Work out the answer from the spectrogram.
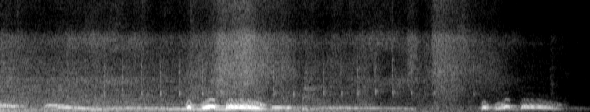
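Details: Lure recording of a terkukur or perkutut dove used to rile rival birds: two separated phrases of deep, rounded coos, each a quick cluster of notes, with a soft continuous drone and faint hum underneath.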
